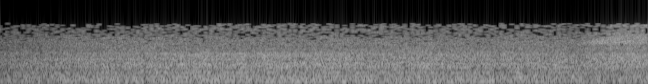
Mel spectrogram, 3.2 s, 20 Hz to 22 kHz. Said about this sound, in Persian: منه میبیند ساعت هم 4 صبح هست. منه این نوبتی ماشین ها برای خریدن گاز طبیعی است.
